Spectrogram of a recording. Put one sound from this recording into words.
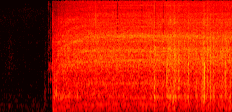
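A blender motor starts suddenly and whirs loudly.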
